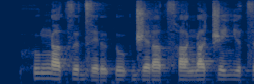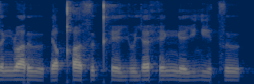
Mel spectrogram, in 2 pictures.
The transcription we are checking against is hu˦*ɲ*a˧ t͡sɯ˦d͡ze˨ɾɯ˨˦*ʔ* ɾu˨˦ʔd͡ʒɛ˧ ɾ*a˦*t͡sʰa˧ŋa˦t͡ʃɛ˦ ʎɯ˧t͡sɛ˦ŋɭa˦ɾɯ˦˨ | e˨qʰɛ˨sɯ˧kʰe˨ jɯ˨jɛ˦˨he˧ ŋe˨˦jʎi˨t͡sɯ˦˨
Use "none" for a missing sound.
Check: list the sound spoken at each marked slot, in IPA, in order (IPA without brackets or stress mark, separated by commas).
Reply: ŋ, ʔ, a˨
